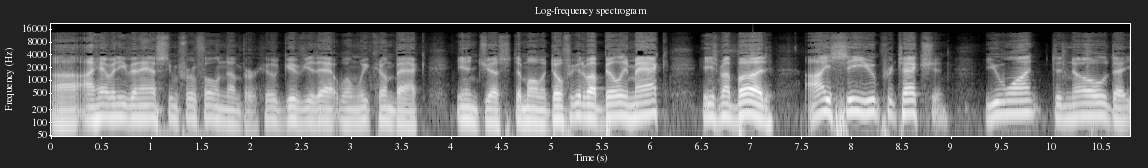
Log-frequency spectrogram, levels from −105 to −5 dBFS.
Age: 50-69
